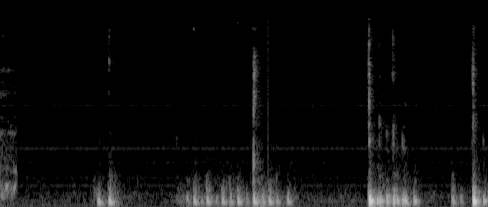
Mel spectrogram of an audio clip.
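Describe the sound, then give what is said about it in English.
Rapid clicking of keys on a computer keyboard, typed in a few short bursts with pauses between them, fairly clear with no voices, as someone types "Mozilla" to start up a web browser. “God, I wanted to start up my browser, and I was typing in Mozilla, and I'm like, Mozilla, what the hell?”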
